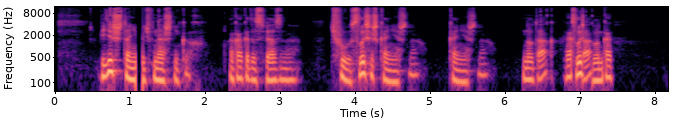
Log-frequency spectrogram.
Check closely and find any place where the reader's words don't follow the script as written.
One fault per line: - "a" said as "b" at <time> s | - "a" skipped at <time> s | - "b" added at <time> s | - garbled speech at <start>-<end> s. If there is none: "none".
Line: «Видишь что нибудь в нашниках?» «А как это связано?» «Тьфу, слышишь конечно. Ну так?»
- "конечно" added at 5.2 s
- garbled speech at 6.8-7.5 s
